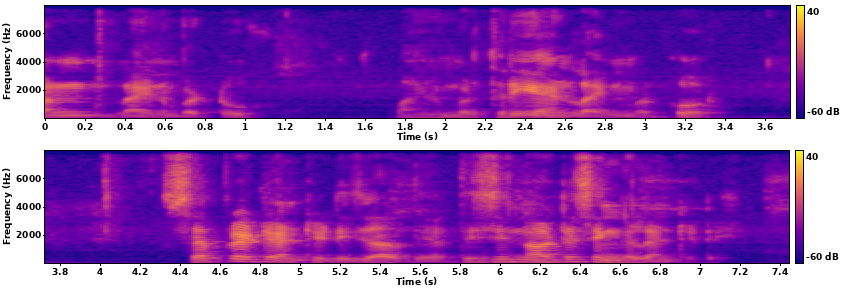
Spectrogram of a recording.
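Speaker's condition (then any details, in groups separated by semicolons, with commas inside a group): No condition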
